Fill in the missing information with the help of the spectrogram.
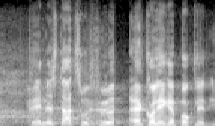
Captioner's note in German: Anhaltende Unruhe - Glockenzeichen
